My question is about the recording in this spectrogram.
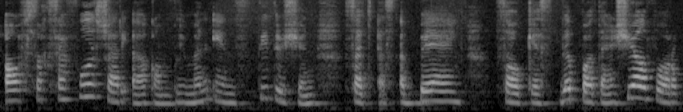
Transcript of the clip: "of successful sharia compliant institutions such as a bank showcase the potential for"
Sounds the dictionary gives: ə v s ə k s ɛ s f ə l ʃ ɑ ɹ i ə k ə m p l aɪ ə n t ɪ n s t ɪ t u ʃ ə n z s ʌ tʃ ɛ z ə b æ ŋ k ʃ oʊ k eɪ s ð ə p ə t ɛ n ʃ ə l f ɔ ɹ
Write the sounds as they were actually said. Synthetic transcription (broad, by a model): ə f s ə k s ɛ s f ə l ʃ ɑ ɹ i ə k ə m p l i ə n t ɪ n s t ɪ t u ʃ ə n s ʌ tʃ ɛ s ə b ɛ ŋ k s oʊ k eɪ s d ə p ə t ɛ n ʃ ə l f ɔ ɹ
